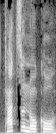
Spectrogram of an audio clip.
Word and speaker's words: Tatsunoko: Tatsunoko vs.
